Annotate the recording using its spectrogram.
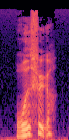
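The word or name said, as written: RÅDFØRT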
